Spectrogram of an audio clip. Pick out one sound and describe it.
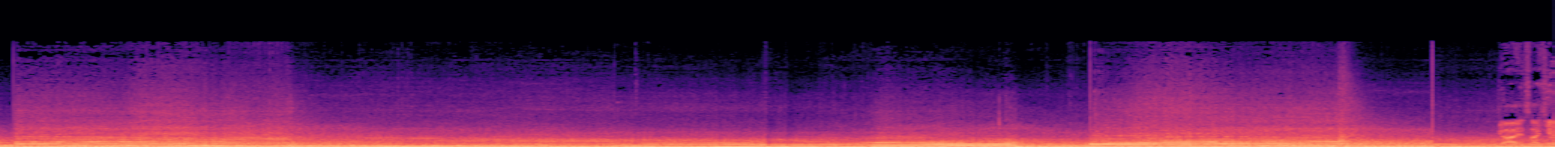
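A car engine roars loudly and revs up and down inside an echoing tunnel.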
